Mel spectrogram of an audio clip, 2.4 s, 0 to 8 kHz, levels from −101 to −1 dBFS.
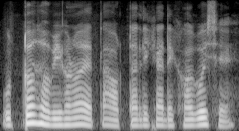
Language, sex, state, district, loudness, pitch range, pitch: Assamese, male, Assam, Kamrup Metropolitan, -19 LUFS, 135-155 Hz, 145 Hz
